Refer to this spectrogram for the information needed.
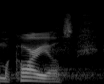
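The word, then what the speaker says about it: makarios (μακάριος): You know, this Greek word for blessing is makarios. There's different ways to pronounce it, but makarios. If you know anything about Greece, there's an island off of Greece that belongs to Greece called the Makarios Island.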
